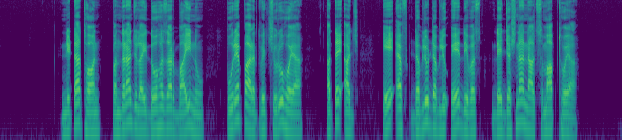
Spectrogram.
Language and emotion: Punjabi, neutral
